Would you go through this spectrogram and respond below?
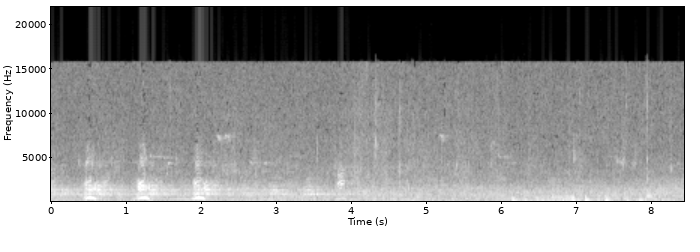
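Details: Dog Cobra van de Amorhoeve during the protection phase of the NIK 2016 dog sport trial: three sharp, rising-falling barks about 0.7 seconds apart, then fainter scattered sounds against steady background noise.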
